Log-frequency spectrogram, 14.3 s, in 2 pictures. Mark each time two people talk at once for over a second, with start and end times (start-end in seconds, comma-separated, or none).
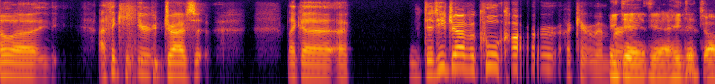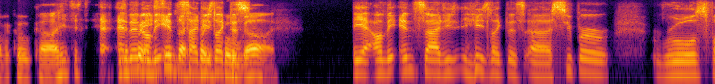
8.1-9.7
